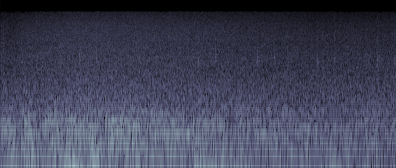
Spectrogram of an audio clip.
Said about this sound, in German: Schon von Weitem hört er das Rauschen des Flusses, Rattern der Maschinen und Dröhnen der Wasserräder.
